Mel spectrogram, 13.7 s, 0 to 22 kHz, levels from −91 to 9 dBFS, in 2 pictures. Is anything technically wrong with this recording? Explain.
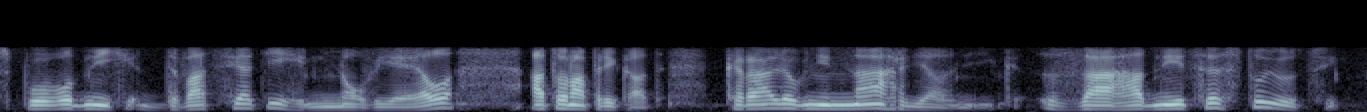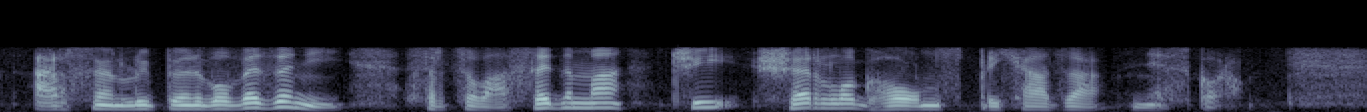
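No, nothing's wrong here; it's speech carried over ordinary G.711 telephone coding, so it sits in the usual phone-line band of roughly 200 Hz to 3.6 kHz, which is just how that path is meant to sound.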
